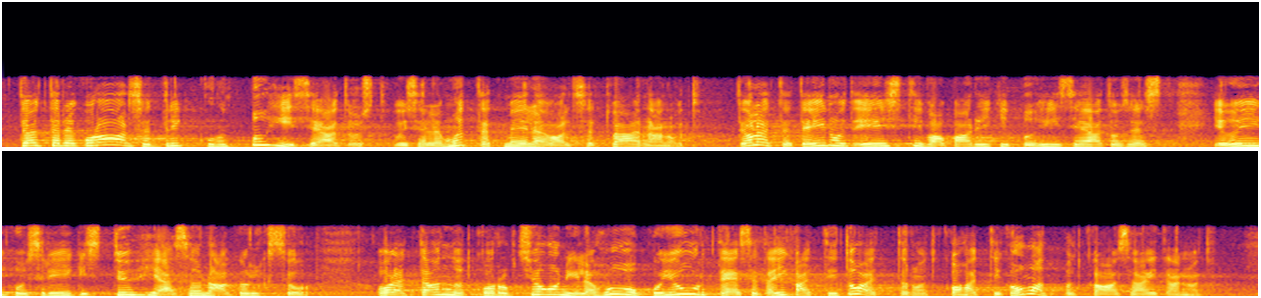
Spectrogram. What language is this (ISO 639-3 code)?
est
